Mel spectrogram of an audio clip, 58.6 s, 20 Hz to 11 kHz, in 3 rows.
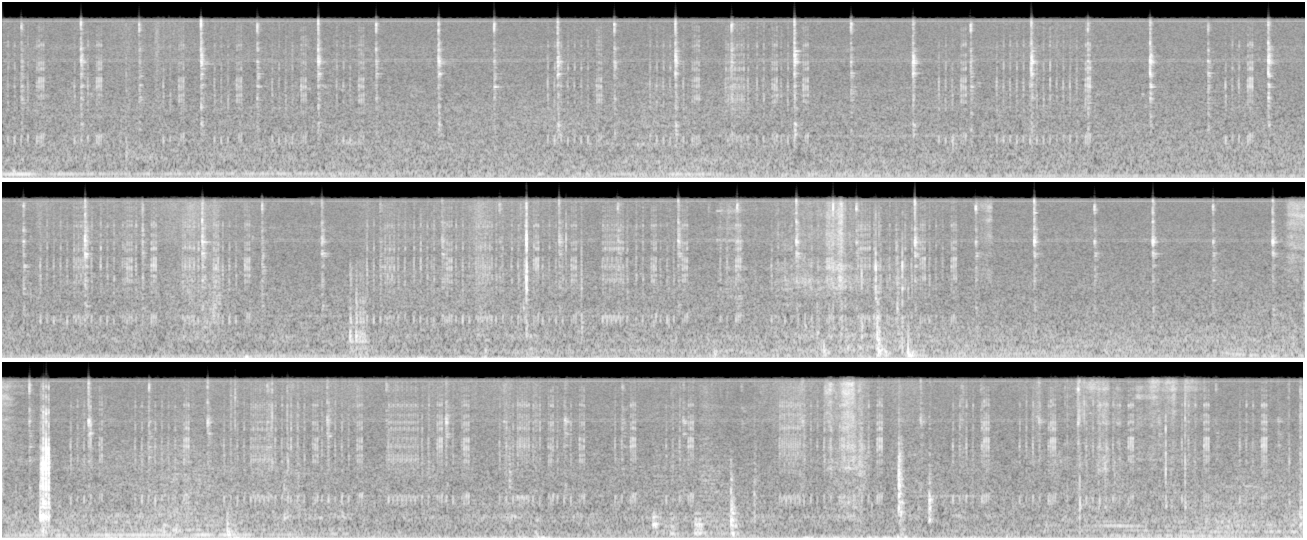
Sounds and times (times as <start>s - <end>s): Clock: 0.0s - 58.6s.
